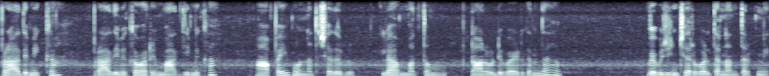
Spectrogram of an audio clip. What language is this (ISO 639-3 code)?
tel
